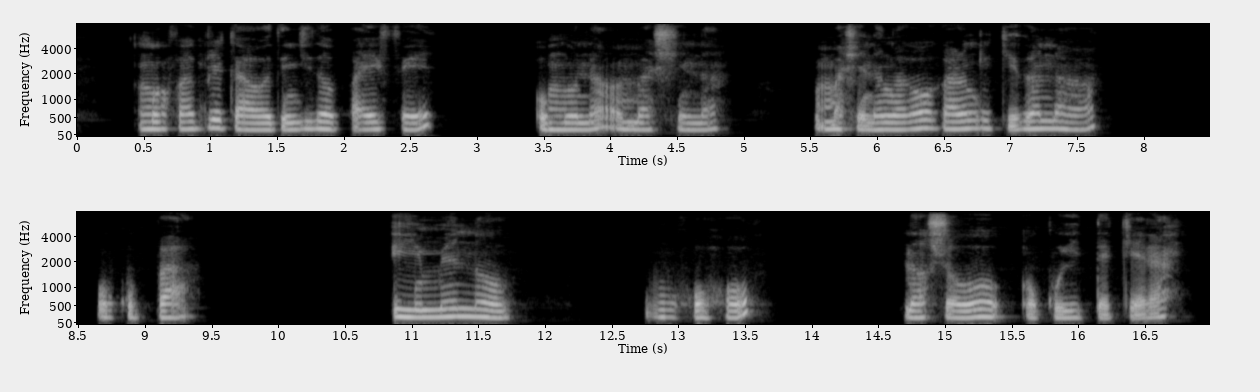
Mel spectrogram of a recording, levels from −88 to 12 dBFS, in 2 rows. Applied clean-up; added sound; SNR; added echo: none; none; none; none.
